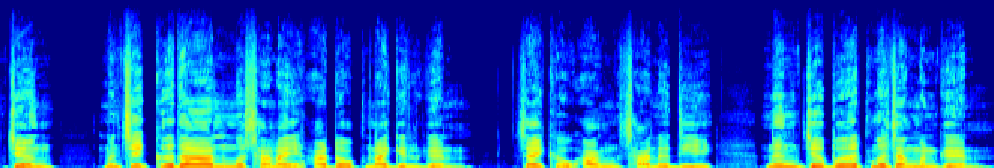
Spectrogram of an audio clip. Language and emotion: Bodo, happy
